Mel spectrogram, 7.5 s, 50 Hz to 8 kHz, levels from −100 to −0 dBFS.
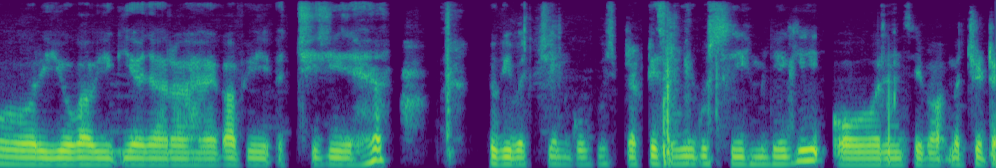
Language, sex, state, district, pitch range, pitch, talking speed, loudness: Hindi, male, Uttar Pradesh, Etah, 115-125 Hz, 120 Hz, 175 wpm, -22 LUFS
